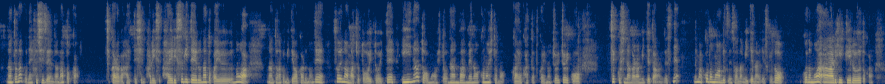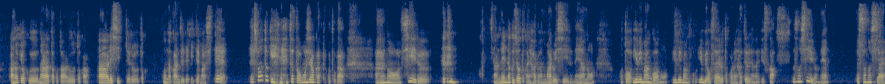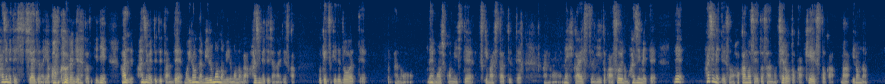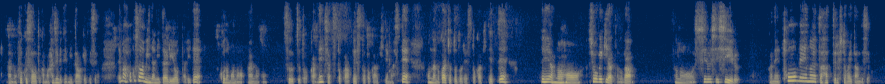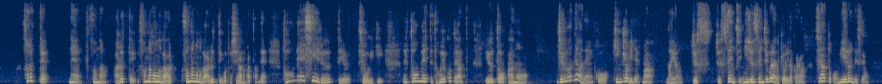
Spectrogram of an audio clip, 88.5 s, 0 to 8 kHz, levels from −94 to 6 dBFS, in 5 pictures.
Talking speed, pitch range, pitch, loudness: 415 characters per minute, 170-245 Hz, 195 Hz, -31 LUFS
